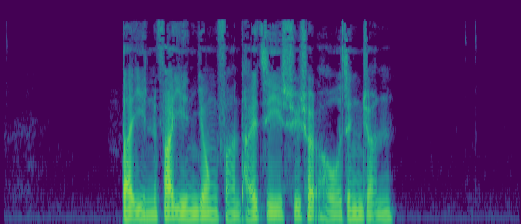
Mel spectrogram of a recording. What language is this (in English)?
Cantonese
